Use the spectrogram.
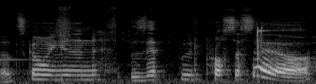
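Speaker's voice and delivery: a playful mock French accent; fake French accent. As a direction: toss it off in a jokey French accent. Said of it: "that fake French accent".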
